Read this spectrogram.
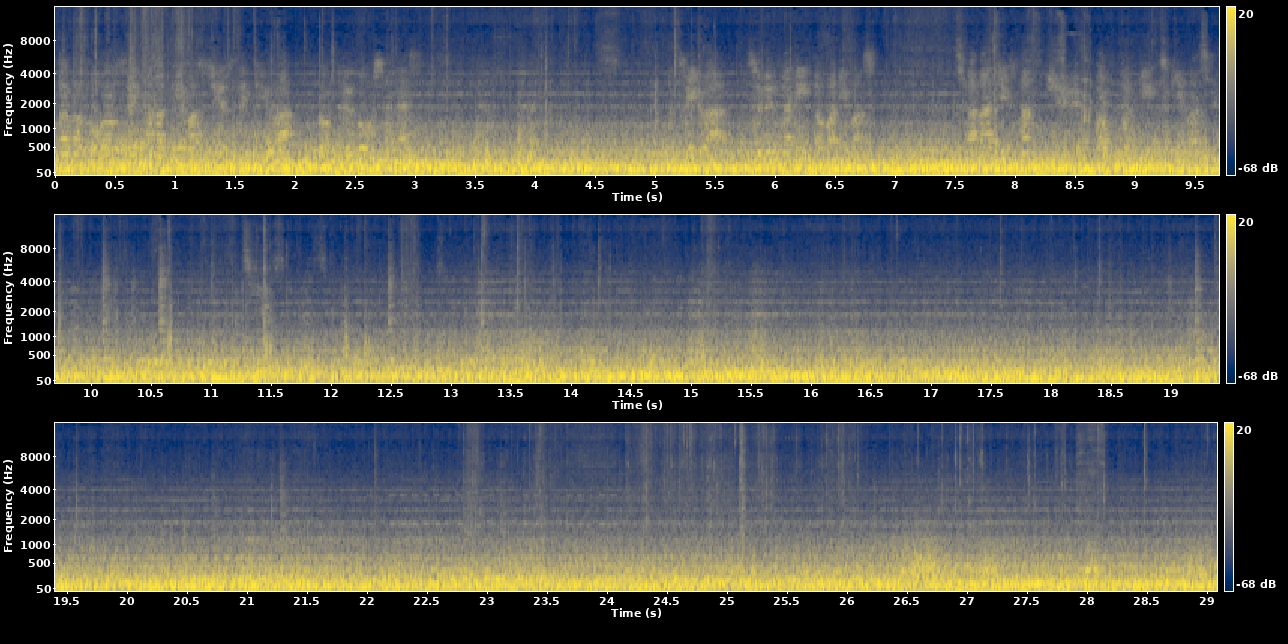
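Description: Train wheels click and clatter over rail joints.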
